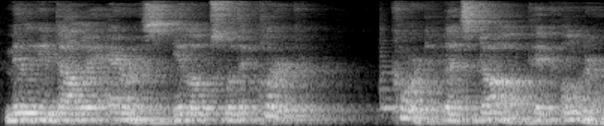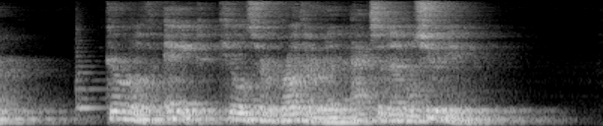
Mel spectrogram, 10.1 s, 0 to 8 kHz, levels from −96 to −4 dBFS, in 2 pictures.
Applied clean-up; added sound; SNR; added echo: none; Bowed string instrument; 19 dB; reverberation time 1.0 s.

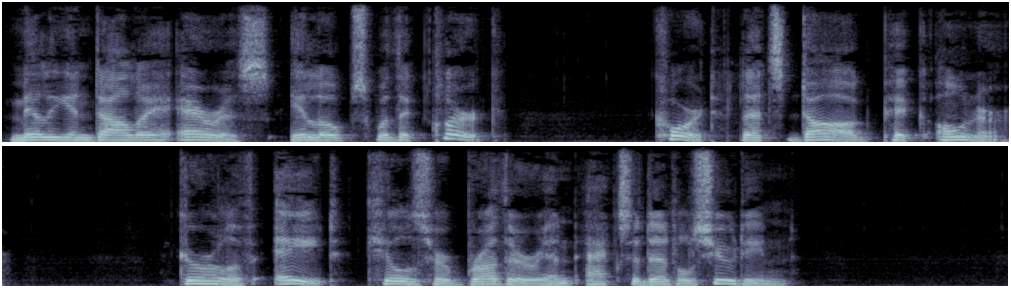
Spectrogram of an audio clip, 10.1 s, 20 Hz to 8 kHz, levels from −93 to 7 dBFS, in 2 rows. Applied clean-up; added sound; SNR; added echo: none; none; none; none.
